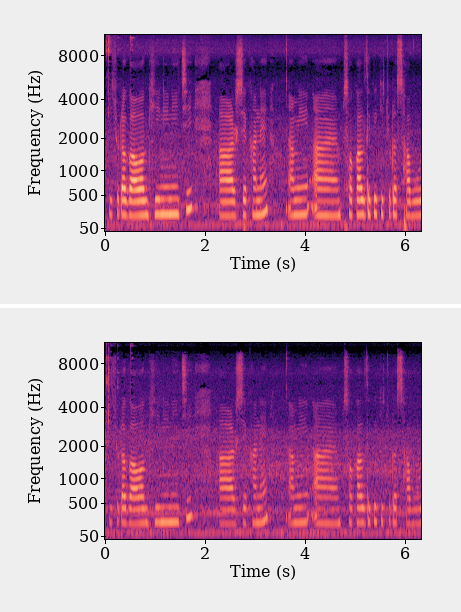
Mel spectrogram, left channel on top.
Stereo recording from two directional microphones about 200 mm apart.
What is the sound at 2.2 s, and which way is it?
Speech, 25° left (ahead or behind).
